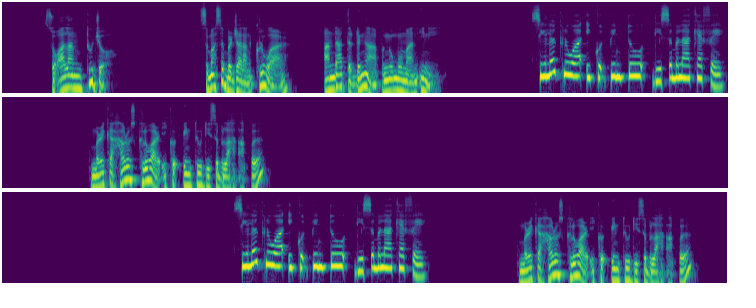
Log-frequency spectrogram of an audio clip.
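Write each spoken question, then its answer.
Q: Mereka harus keluar ikut pintu di sebelah apa?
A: Kafe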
